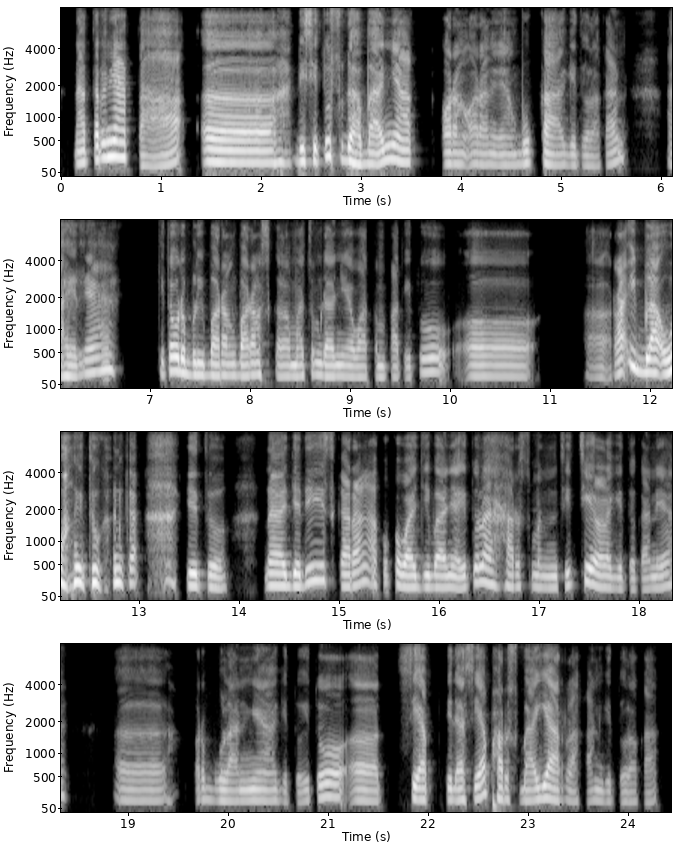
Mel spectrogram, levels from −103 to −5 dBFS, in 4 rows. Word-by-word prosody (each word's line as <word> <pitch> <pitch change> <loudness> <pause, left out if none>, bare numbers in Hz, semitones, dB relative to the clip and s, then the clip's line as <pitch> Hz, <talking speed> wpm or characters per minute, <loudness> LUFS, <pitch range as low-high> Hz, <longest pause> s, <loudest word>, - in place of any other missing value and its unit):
Nah 165 - +2
ternyata, 185 - +3 0.2
eee, 170 -1 +7 0.2
di 180 - +4
situ 185 +6 +2
sudah 195 - +4
banyak 170 +4 +3 0.3
orang-orang 150 -1 -3
yang 140 0 -6
buka 155 -3 -2
gitulah 130 -2 -10
kan. 160 +9 -7 0.4
Akhirnya 190 +10 -1 0.4
kita 180 +5 +2
udah 195 -3 +6
beli 165 -1 +2
barang-barang 155 0 0
segala 145 -1 -7
macam 150 +3 -4
dan 150 0 +1
nyewa 140 -1 -3
tempat 140 -1 -9
itu, 195 +10 -4 0.2
eee, 145 -1 -4 0.6
eee, - - -13
raiblah 200 - +5
uang 205 +1 +6
itu 220 -1 +4
kan 220 0 +1
Kak, 210 0 -4 0.5
gitu. 165 -4 +1 0.4
Nah, 180 -1 +4
jadi 205 +9 +1
sekarang 185 +4 -2
aku - - -9
kewajibannya 160 -3 +1
itu 155 - -4
lah 220 -3 +2
harus 165 -1 -6
mencicil 170 +4 -1
gitu 145 -2 -9
kan 140 +1 -10
ya, 175 +6 -5 0.5
eee, 145 -1 -9 0.3
perbulannya 145 -1 -5
gitu 130 -1 -17
itu, 185 +6 -2
eee, 145 -1 -4 0.2
siap 160 -4 -1 0.2
tidak 150 0 -2
siap 180 +8 -1
harus 160 -2 -3
bayarlah 145 -1 -2
kan, 140 +1 -12
gitu 135 -1 -16
loh 130 - -14
Kak. 120 +3 -18
155 Hz, 140 wpm, -21 LUFS, 145-180 Hz, 0.6 s, eee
